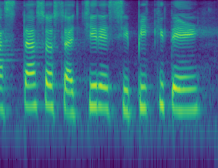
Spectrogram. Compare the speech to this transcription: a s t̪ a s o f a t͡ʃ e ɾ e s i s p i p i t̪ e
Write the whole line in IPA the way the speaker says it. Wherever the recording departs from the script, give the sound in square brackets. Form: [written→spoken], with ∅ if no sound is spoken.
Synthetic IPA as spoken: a s t̪ a s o [f→s] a t͡ʃ [e→i] ɾ e s i [s→∅] p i [p→k] i t̪ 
